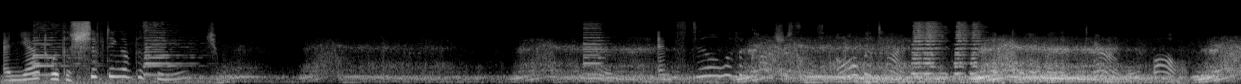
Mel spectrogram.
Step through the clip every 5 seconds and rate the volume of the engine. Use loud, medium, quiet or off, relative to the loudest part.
quiet, loud, loud.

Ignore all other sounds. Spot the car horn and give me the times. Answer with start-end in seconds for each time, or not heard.
0.3-2.0, 5.8-6.3, 8.5-10.1.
